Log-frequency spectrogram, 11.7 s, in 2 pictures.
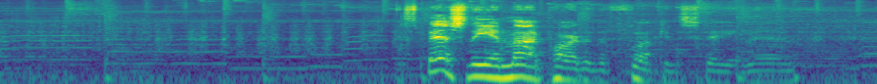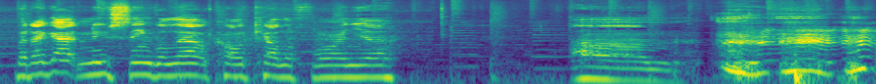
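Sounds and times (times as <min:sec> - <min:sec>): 
speech: 0:02.8 - 0:05.4, 0:06.0 - 0:08.6, 0:09.6 - 0:11.6
throat clearing: 0:10.6 - 0:11.6.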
